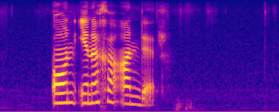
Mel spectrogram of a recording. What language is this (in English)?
Afrikaans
